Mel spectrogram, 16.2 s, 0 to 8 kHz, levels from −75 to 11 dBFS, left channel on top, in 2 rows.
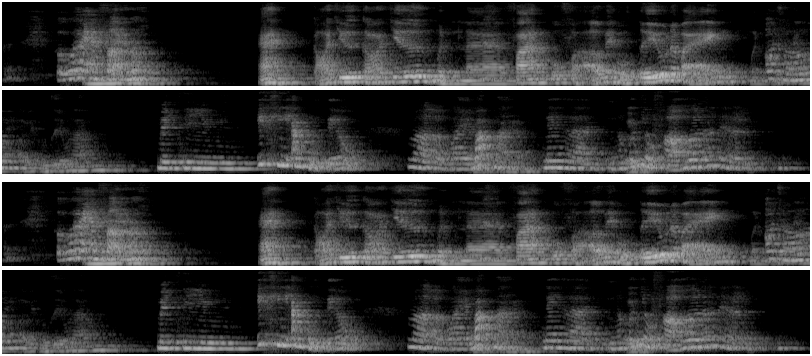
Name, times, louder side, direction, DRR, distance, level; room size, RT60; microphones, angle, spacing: voice 1, 0.2-1.4 4.8-5.0 7.6-8.2 9.6-11.6 12.1-13.2 13.5-15.9, equal, 40° right, -5 dB, 0.4 m, -26 dB
voice 2, 0.8-1.4 2.6-2.8 3.1-7.7 7.9-9.2 12.7-13.3 14.3-14.5, left 1 dB, 20° left, -1 dB, 0.4 m, -23 dB
2.4 x 2.2 x 2.4 m, 0.84 s
head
